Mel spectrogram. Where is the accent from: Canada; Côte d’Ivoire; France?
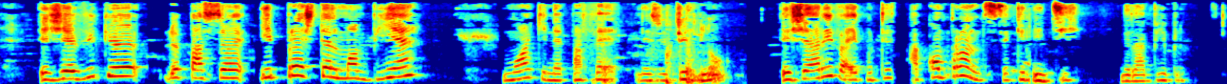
Côte d’Ivoire; Abidjan; Je suis de la Côte d'Ivoire, particulièrement à Abidjan.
